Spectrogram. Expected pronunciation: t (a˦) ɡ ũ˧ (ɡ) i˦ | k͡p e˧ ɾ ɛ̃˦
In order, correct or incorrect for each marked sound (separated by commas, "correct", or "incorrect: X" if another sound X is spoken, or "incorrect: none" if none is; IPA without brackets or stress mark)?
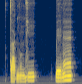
incorrect: a˧, correct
